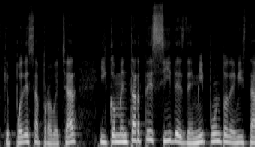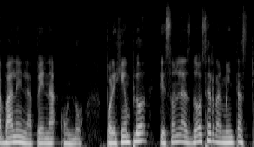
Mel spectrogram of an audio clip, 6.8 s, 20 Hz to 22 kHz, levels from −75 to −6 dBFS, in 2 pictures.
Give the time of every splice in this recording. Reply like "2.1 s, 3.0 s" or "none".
5.4 s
